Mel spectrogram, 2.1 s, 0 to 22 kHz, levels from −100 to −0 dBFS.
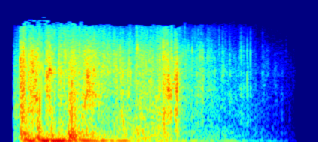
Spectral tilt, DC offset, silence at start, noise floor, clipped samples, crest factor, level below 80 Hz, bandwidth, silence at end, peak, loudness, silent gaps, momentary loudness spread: -4 dB/octave; under 0.1%; 0.1 s; -50 dBFS; under 0.1%; 16 dB; -22 dBFS; 11 kHz; 0.75 s; -2 dBFS; -18 LUFS; none; 10 LU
